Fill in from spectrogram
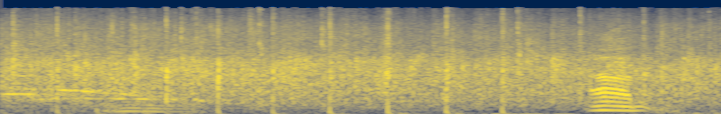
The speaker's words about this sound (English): And we just want to give him a round of applause.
